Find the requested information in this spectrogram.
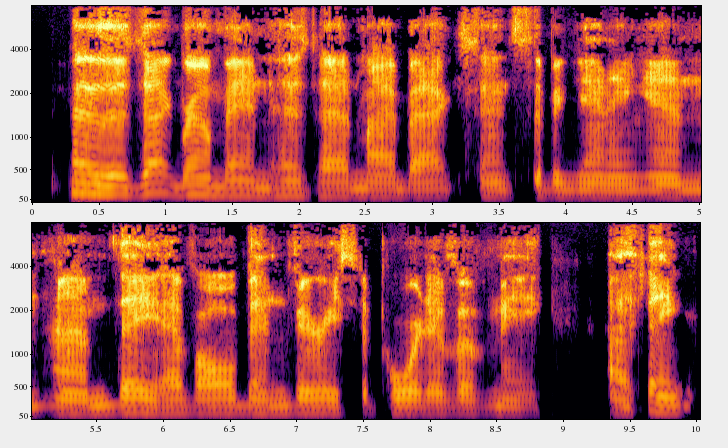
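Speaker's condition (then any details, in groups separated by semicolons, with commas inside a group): ALS; slower progression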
